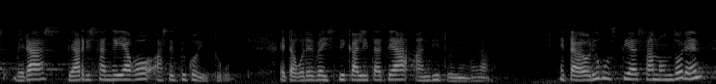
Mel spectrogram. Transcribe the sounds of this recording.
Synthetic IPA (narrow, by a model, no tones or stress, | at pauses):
be̞ɾazbe̞arisaŋɡe̞jaɣ̞o̞ʔaset̪uko̞ð̞it̪uɣṵe̞t̪aɣ̞uɾe̞βajsikalit̪at̪e̞aʔand̪it̪ue̞ɣ̞iŋɡo̞ð̞a | e̞t̪ao̞ɾiɣ̞ust̪iae̞sano̞nd̪o̞ɾe̞n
